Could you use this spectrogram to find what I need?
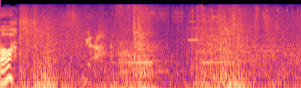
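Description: Loud energy blasts crackle and boom.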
